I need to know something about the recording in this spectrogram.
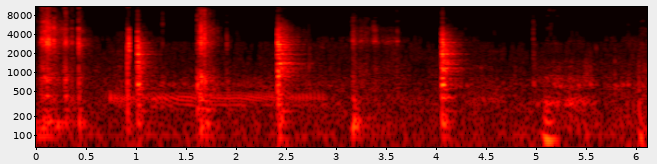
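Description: A stone clicks onto a board.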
